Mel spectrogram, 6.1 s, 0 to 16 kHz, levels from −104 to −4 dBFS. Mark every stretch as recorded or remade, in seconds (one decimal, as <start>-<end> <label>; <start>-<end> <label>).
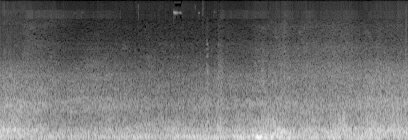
0.0-0.4 recorded; 0.4-1.7 remade; 1.7-3.3 recorded; 3.3-4.0 remade; 4.0-6.1 recorded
